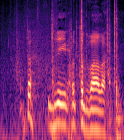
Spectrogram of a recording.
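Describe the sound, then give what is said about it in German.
A green wooden door to a school's cellar creaks open, with two drawn-out, groaning hinge squeals, one after another, over a faint low rumble and no talking. “Das ist die Tür zum Keller, durch die wir alle gegangen sind.”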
